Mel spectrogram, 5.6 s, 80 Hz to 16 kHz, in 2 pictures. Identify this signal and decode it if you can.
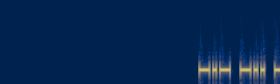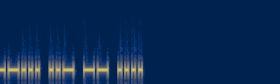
Morse code, heard as a keyed tone, about 34 wpm, 700 Hz. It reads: KD7UMH
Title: USA Call Signs - 6 Characters - 35wpm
